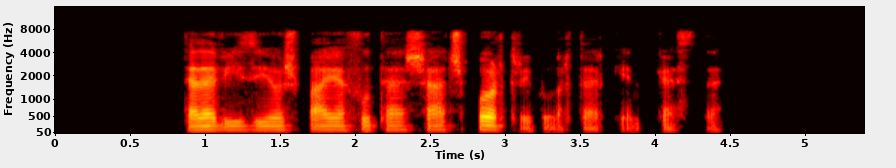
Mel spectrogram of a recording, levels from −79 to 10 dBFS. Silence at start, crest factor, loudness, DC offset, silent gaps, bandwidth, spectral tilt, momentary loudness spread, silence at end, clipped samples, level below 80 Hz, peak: 0.85 s; 22 dB; -24 LUFS; under 0.1%; 1.65-1.69 s, 2.76-2.81 s, 3.67-3.72 s, 3.95-4.00 s, 4.28-4.32 s; 8.2 kHz; -3.5 dB/octave; 15 LU; 1 s; under 0.1%; -66 dBFS; -4 dBFS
